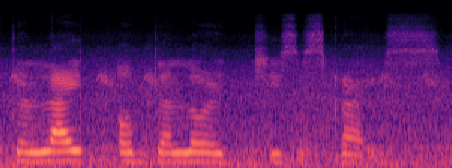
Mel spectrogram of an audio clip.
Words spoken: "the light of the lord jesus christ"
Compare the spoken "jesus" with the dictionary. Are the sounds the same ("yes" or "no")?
no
